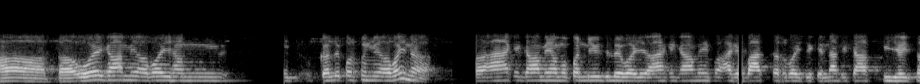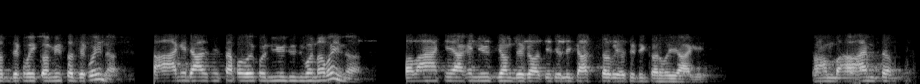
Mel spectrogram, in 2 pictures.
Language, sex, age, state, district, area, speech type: Maithili, male, 18-30, Bihar, Muzaffarpur, rural, conversation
